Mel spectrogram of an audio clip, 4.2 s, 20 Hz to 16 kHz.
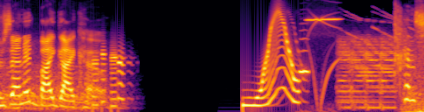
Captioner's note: BB-8 beeps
